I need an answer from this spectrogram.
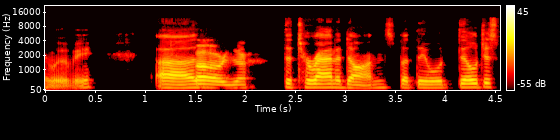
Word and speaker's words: Pteranodon: that yes right the pteranodons although the uh p is silent it yeah because they don't have because the p is silent so it's Pteranodon sounds like Pteranodon but it's yeah but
